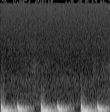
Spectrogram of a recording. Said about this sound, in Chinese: 心跳，一下，两下。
